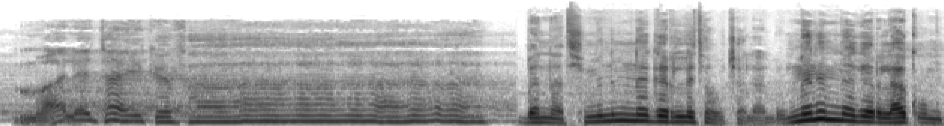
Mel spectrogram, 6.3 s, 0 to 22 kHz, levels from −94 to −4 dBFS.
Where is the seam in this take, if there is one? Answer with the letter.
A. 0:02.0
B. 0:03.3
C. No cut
B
